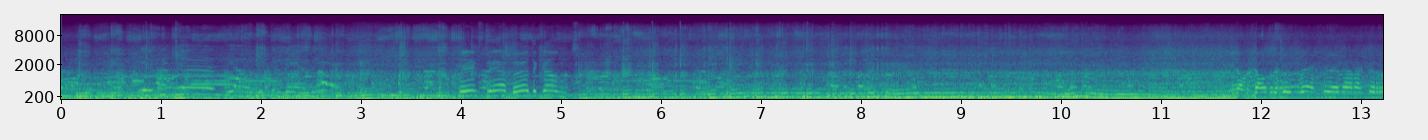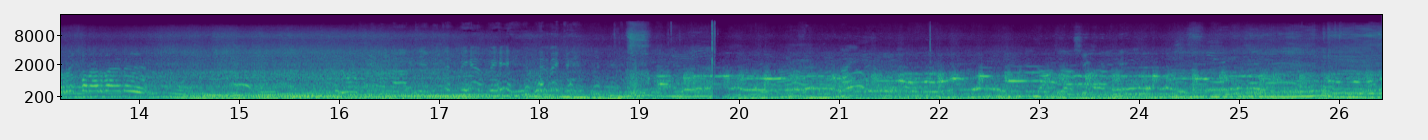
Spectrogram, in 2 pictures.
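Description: Racing car engines roar and rev loudly in the distance outdoors, rising and falling in pitch.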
